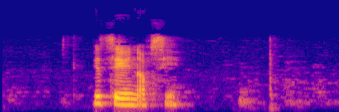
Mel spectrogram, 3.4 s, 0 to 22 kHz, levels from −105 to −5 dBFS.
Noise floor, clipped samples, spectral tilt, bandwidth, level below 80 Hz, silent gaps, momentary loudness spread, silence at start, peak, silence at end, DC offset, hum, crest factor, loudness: -69 dBFS; under 0.1%; -4 dB/octave; 7.2 kHz; -72 dBFS; none; 15 LU; 0.95 s; -2 dBFS; 1.6 s; under 0.1%; none; 22 dB; -20 LUFS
